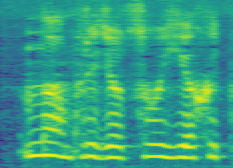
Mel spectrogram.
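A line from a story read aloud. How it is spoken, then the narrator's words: Whisper. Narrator (Russian): прошептала я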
